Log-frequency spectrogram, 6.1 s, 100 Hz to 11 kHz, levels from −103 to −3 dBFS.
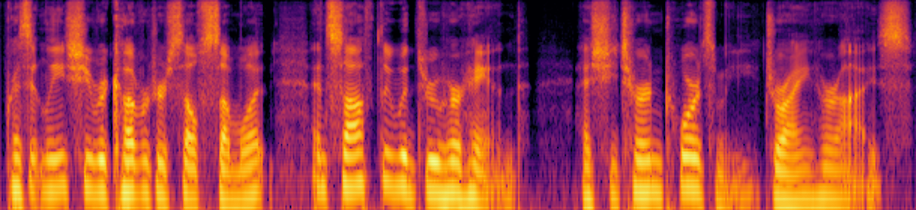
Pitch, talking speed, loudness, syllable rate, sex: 140 Hz, 175 wpm, -18 LUFS, 5.6 syllables/s, male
